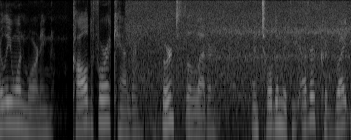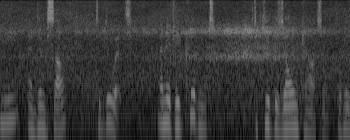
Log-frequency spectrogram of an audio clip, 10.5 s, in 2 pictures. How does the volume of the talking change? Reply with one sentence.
The volume of the talking stays about the same.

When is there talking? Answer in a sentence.
You can hear the talking from 0.0 to 10.4 s.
